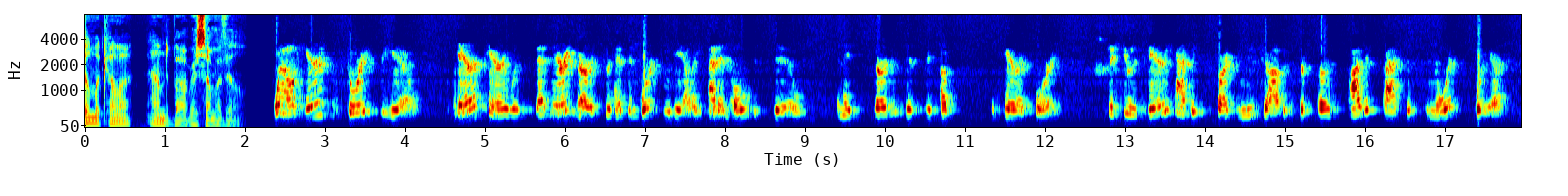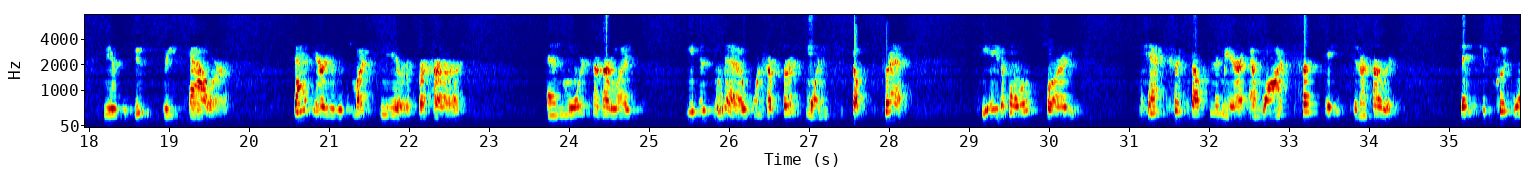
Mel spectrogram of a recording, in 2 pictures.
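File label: maryland, International Dialects of English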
